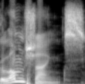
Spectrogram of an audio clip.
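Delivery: yelled high and badly. Trying the Chaos voice a second time and giving up: failed Chaos voice attempt. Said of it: "I can't Chaos voice".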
